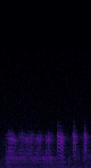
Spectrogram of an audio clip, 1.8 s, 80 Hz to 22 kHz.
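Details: Barking geckos calling in the Aha Hills, which take their name from the sound, on a 2014 overland trip through Botswana and Namibia; sharp, clicky chirps repeat in quick bursts, several sounding at once, with a low rumble beneath.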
